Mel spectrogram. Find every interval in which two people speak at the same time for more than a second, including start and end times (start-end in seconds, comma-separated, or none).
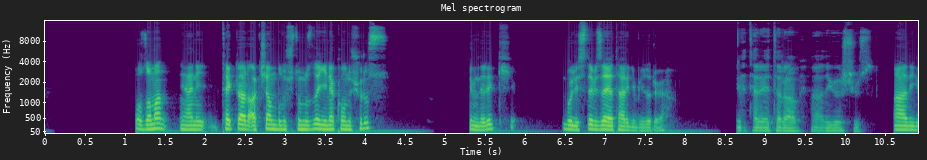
none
